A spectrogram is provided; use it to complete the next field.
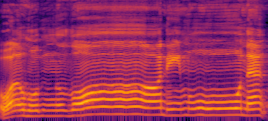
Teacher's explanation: واؤ ساکن سے پہلے حرف پر پیش ہے، واؤ مدہ ہوگا، اس لیے یہاں پر اسے کھینچ رہے ہیں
